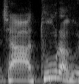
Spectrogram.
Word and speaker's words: 자두: 호도가 아니고 호두라고 읽고 앵도인데 앵두라고 읽고 자도인데 자두라고 읽습니다.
